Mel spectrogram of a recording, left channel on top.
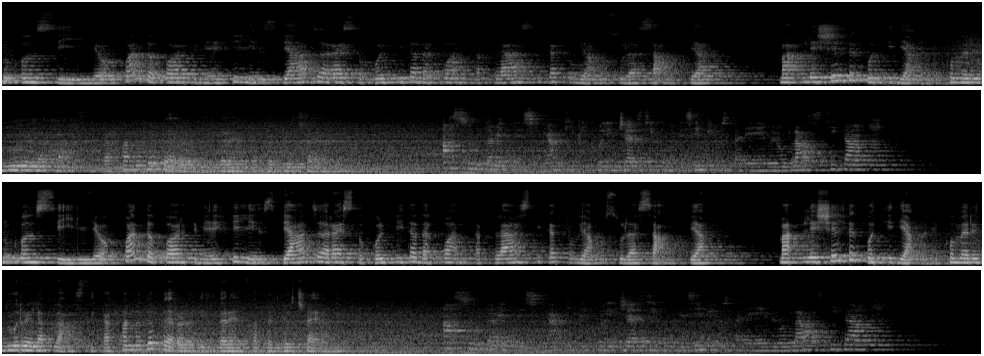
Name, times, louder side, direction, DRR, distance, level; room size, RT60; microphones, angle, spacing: voice 1, 0.0-4.7 4.9-7.1 7.8-10.5 10.8-13.3, right 3 dB, 55° right, 8 dB, 0.5 m, -29 dB
Engine starting, 9.0-17.1, left 1 dB, 80° left, 1.4 m, -44 dB
sound 1, 10.8-17.5, equal, 75° right, 1.4 m, -43 dB
voice 2, 14.2-18.6, left 1 dB, 50° left, 0 dB, 1.3 m, -39 dB
7.9 x 3.3 x 4.7 m, 1.3 s
head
